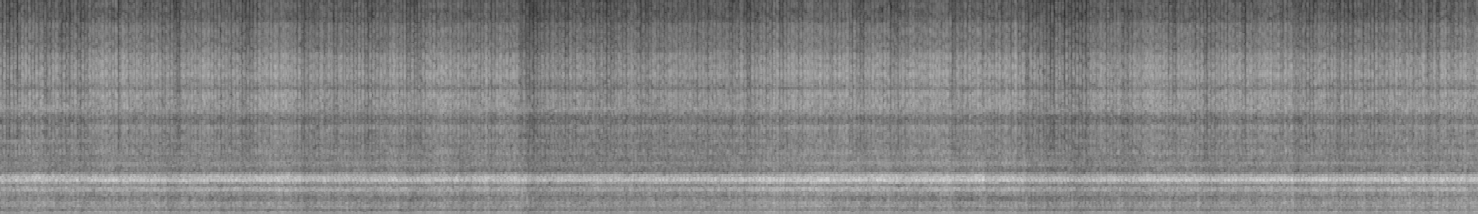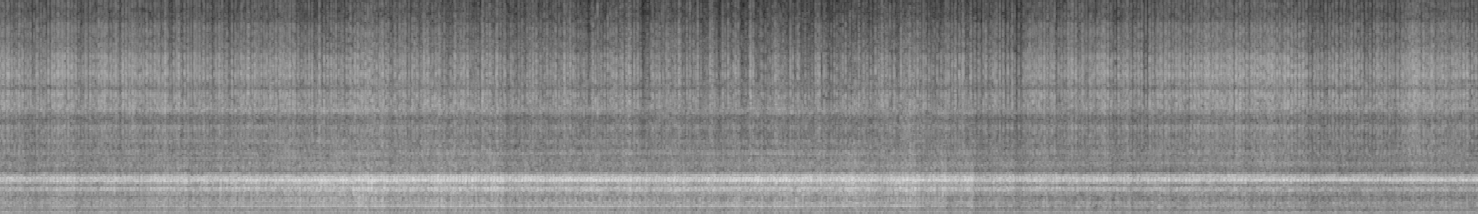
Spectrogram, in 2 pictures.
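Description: Motorcycle engine running steadily, its pitch rising a little about halfway through and easing back again later.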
